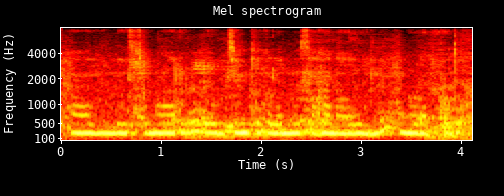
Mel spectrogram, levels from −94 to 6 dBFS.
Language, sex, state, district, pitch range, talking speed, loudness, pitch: Kannada, female, Karnataka, Chamarajanagar, 235-245 Hz, 115 wpm, -12 LUFS, 240 Hz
